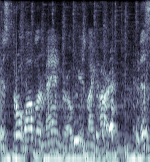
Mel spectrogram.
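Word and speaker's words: Raymond Luxury-Yacht: no it's spelled raymond luxury yet but it's pronounced throat wobbler mangrove he looks like an alien already just black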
